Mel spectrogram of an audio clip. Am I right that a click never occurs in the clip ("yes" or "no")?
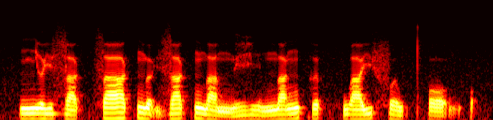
yes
